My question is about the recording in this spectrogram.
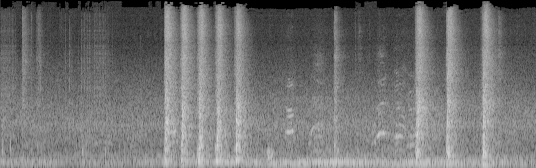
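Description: Hammer striking wood framing: a run of five blows about three a second, a single blow a little later, then three more near the end.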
